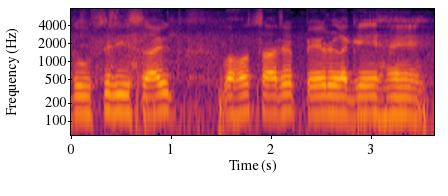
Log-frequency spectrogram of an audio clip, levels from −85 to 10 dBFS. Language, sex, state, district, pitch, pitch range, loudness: Hindi, male, Uttar Pradesh, Lucknow, 130 Hz, 130-140 Hz, -15 LUFS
